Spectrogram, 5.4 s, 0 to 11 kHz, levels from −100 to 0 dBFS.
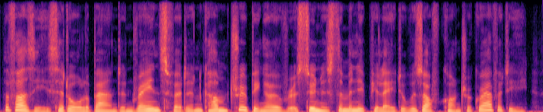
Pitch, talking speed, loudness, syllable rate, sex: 190 Hz, 200 wpm, -19 LUFS, 6.3 syllables/s, female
